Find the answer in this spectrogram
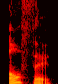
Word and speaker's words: en fait: En fait. So whether you pronounce the final or not, you can hear both. En fait, en fait, en fait. I'd rather pronounce it personally.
